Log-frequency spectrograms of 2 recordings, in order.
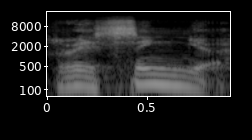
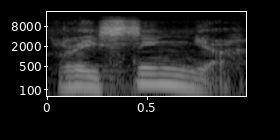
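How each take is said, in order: Both takes have the same delivery.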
